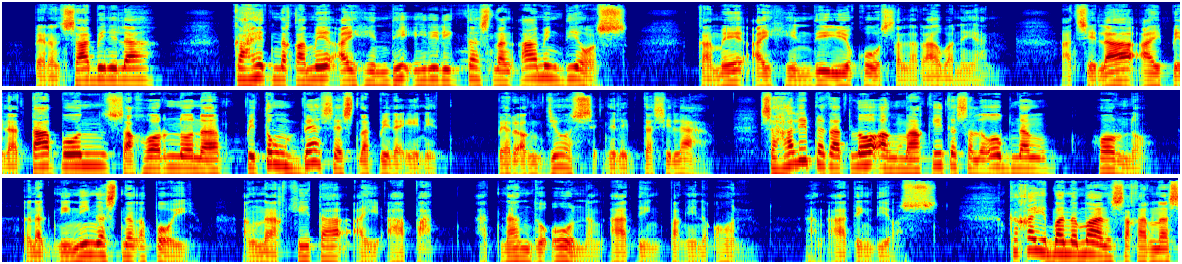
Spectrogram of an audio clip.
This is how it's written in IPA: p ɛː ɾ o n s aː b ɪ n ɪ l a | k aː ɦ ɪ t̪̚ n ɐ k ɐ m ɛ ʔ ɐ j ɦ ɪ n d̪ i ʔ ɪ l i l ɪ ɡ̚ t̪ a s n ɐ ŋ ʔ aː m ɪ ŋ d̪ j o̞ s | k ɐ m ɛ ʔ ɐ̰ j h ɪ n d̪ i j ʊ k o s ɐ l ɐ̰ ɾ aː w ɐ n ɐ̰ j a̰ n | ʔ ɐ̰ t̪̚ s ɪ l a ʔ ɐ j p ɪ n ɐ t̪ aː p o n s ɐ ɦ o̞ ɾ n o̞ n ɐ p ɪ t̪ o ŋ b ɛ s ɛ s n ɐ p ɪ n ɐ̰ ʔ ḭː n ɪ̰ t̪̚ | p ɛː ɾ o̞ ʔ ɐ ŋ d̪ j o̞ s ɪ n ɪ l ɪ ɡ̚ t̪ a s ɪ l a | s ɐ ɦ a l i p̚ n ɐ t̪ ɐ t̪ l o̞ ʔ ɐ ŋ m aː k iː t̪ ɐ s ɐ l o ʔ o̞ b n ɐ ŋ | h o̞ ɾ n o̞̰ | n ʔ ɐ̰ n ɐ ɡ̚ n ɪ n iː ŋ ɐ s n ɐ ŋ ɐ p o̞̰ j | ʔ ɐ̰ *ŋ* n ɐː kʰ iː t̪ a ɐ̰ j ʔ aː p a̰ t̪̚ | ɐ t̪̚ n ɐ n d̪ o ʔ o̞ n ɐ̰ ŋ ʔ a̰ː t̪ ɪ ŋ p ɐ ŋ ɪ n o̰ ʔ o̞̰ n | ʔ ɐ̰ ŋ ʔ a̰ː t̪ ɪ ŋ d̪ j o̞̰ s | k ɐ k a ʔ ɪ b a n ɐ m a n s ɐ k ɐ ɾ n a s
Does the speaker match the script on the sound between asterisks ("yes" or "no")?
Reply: yes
